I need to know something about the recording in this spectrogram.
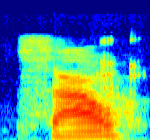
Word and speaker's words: Tso: And that's how you pronounce it, right? Sal. That's the right way, but there's all kinds of ways to say it.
